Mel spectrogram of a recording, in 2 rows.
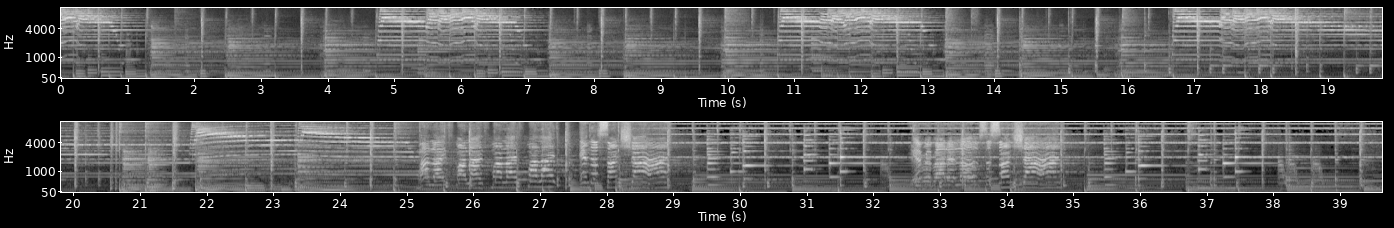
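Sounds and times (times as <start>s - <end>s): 
original studio recording of a song: 0.0s - 39.6s
speech: 0.2s - 1.2s.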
